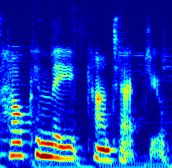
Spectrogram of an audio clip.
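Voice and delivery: ordinary delivery

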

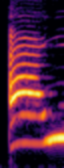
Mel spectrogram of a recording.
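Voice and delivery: long high-pitched loud howl; werewolf howl. Shown as a demonstration. Storyteller howling for young listeners, werewolf howl. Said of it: "howls the werewolf".

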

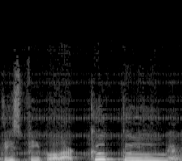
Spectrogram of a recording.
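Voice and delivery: a hint of a scoffing bystander; skeptical thought. Pastor voicing a doubting newcomer: light mock scoff. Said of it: "you know, you think".

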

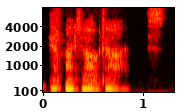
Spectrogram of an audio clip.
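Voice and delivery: whispering the horror to yourself; hushed dread. Retold or imitated. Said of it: "you immediately go to".

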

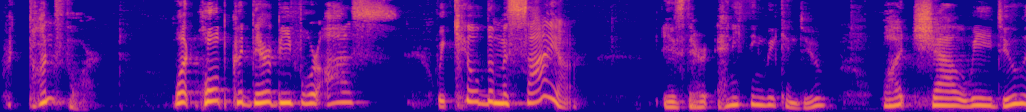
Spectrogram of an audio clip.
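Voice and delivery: high, pleading cries of panic; desperate crowd. Acted. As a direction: beg like people who just realised their guilt. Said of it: "they say".

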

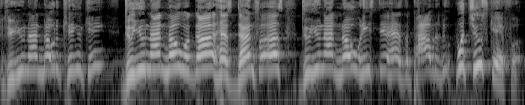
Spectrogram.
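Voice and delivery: high, loud rhetorical challenge; full-force preaching. Acted. Preacher rebukes someone scared of trouble, full-force preaching. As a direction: drive each question home, pitched high.

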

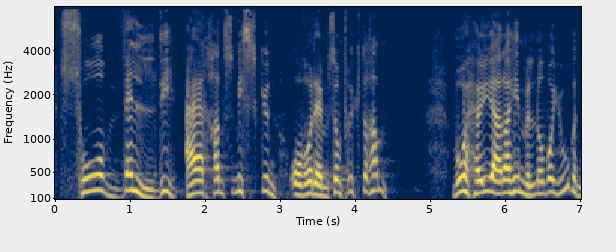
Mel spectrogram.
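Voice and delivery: ringing sermon delivery; full-force preaching. Acted. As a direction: proclaim it to the whole congregation. Preaching on grace with scripture.

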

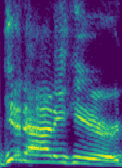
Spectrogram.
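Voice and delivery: high laughing mock shout; laughing mock yell. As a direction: playfully yell while laughing. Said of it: "I said".

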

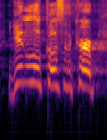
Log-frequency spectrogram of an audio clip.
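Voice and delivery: instructor's warning turns into a near-yell. Retold or imitated. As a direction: raise the alarm as the car nears the curb. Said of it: "And she goes".

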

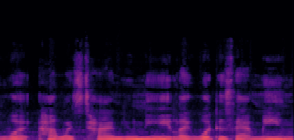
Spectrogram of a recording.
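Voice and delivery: high, loud incredulous questioning; exasperated disbelief. Real, not acted. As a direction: demand an answer, exasperated and high-pitched. Mock reaction to husband's excuse.

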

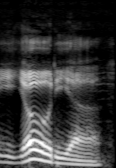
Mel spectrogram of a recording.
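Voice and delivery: low, drawn-out Euodia with a hammed-up foreign accent; a mock foreign accent, rehearsing the name at a desk; exaggerated mock accent. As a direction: ham up a Middle Eastern accent on Euodia, the last one loud. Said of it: "He's just looking at a screen going".

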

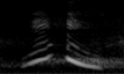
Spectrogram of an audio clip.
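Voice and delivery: high, soft ghostly hoot; little falsetto woo; playful ghost woo. Retold or imitated. Jesus joking he is see-through, playful high woo.

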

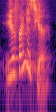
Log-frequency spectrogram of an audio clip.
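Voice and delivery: high, carrying mother's call; calling upstairs. A narrator's reading. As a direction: announce a visitor up the stairs. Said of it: "Mother called up to Yunhai".

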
